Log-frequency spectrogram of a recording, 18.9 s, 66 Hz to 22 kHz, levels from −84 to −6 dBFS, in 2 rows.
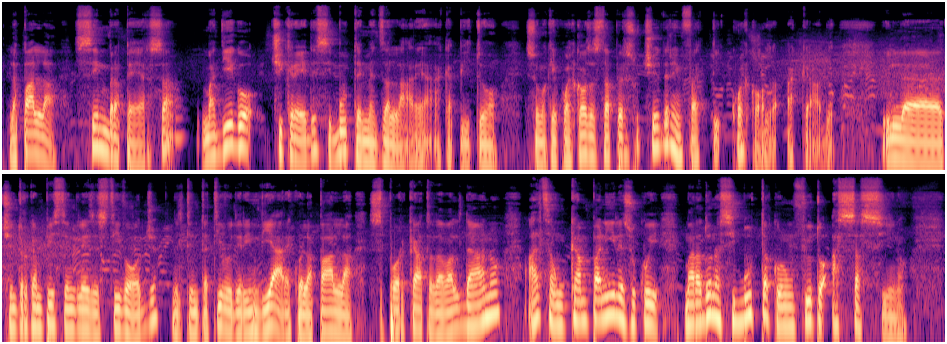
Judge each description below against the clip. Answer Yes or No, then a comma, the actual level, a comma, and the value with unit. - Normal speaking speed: Yes, average, 160 wpm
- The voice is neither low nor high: No, low, 110 Hz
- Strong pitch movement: Yes, wide, 5.9 semitones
